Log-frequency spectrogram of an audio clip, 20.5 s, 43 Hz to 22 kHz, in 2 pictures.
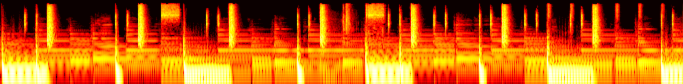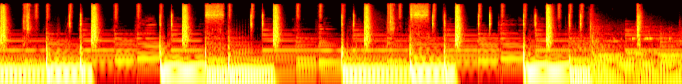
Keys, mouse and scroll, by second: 1.4 ctrl+d, 3.0-5.0 drag, 5.9 ctrl+g, 6.5 click.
